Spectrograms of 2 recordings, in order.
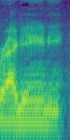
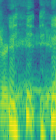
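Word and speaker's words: Ragaini: talking about Nico Ragani's family and learning the proper pronunciation of Ragani, those are the things I'm really thankful for. Maybe he should learn it. – He still says Regania. Yeah. That's a tough habit to break.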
